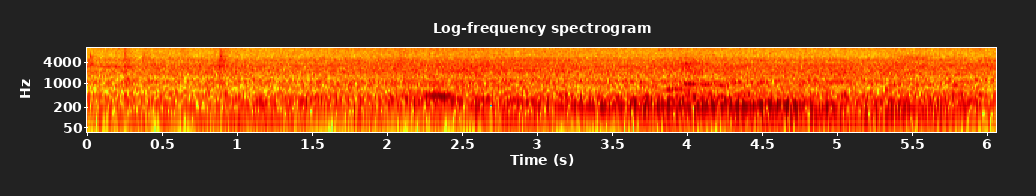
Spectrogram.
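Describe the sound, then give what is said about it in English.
A bus rumbles with a deep, steady engine drone and road noise, fairly loud, easing off slightly toward the end as it pulls away. “Bye bye, bus.”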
